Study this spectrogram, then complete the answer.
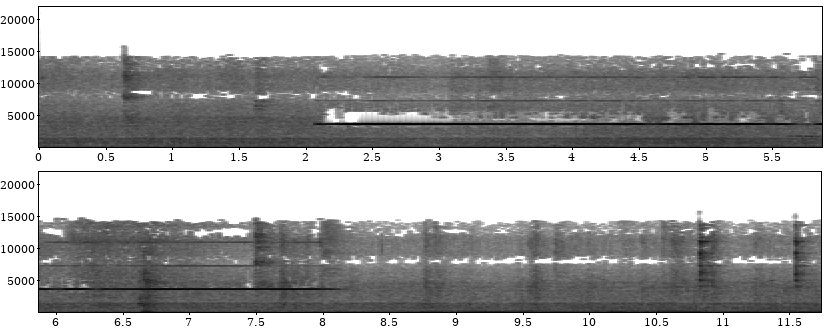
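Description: Rain patters steadily outside.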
